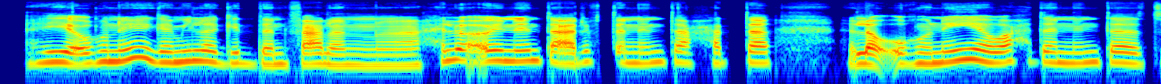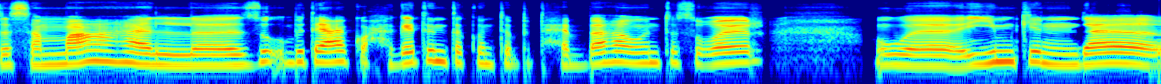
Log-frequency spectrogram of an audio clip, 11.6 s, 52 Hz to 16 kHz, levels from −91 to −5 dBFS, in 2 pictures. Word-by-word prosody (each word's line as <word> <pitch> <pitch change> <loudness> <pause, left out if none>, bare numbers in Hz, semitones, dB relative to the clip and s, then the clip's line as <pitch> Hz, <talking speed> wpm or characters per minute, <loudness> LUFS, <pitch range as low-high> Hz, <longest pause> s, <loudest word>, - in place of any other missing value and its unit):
هي 230 +1 +2
أغنية 250 +9 0
جميلة 245 +1 -1
جدًا 205 -2 -5
فعلًا، 190 -2 0
حلو 255 +7 -2
أوي 260 - +3
إن 255 - +1
أنت 260 +1 +2
عرفت 240 - +3
إن 220 - -3
أنت 235 +2 -5
حتى 225 0 +1 0.4
لو 205 -1 +5
أغنية 230 +5 +1
واحدة 235 0 -1
إن 225 -1 -5
أنت 230 -1 -1
تسمّعها 210 +5 +1
الذوق 190 +3 -2
بتاعك، 240 0 +2
وحاجات 225 +6 -2
أنت 250 -3 -6
كُنت 215 -2 -13
بتحبها 215 +5 -3
وأنت 225 +1 -8
صغير، 225 +4 +2 0.5
و 195 0 -5 0.3
يمكن 215 0 -3
ده 220 +1 +5
220 Hz, 155 wpm, -23 LUFS, 200-240 Hz, 0.5 s, لو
